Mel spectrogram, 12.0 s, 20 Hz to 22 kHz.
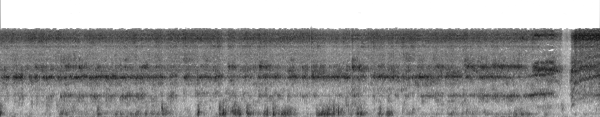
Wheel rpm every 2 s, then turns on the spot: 200, 200, 200, 200, 200, 170.
none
